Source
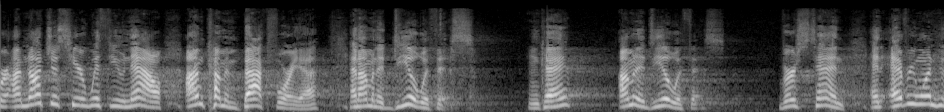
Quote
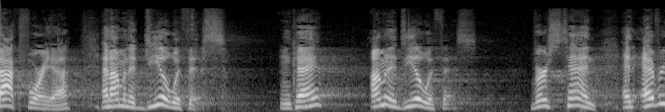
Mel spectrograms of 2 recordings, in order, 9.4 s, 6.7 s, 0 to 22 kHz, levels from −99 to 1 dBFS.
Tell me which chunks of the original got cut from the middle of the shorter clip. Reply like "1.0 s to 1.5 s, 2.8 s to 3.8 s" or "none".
none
